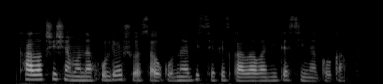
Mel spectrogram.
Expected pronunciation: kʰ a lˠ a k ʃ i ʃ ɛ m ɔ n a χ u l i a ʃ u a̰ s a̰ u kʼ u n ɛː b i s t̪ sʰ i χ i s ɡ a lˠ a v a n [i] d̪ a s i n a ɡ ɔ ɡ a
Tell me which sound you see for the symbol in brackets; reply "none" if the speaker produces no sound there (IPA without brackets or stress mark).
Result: i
